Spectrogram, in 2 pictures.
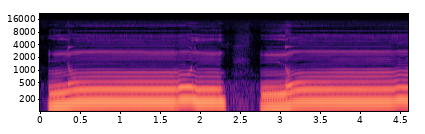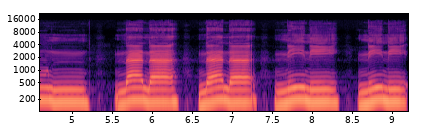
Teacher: জিহবার আগা তার বরাবর উপরে তালুর সঙ্গে লাগিয়ে উচ্চারিত হয় নুন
